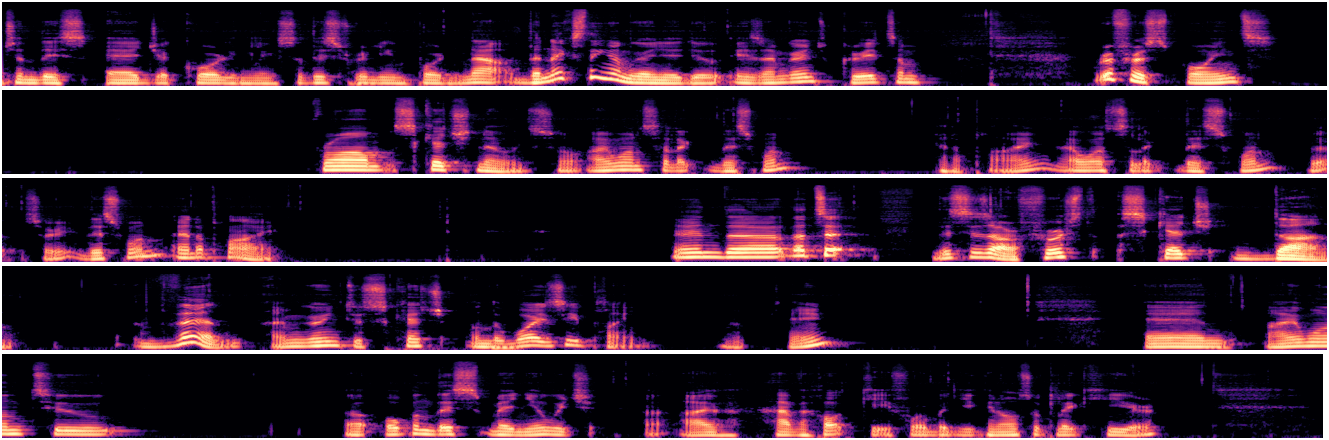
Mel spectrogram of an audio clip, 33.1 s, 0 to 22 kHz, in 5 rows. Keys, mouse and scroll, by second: 1.8 click, 3.2 click, 9.9 click, 11.1 click, 12.4 click, 13.0 click, 13.9 click, 14.4 click, 15.4 click, 15.7 click, 17.2 click, 18.4-19.9 middle drag, 20.5 click, 21.5 click, 22.2 s, 23.3 middle click, 29.3 click, 30.9 click, 32.6 click.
